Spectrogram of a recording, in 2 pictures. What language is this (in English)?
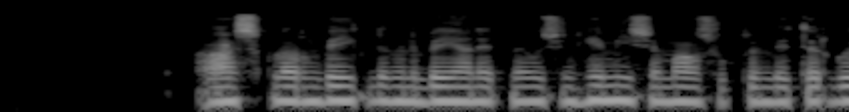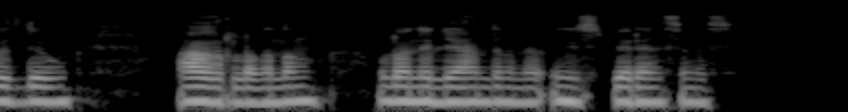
Turkmen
